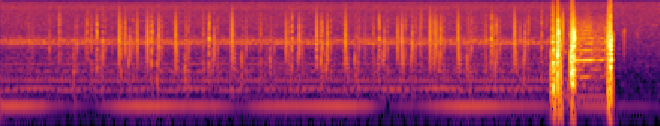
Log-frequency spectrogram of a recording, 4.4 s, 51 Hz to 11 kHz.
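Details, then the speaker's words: Normal PCI (DC signaling) outpulsing of a seven-digit number, heard from NEptune 4 No. 1 crossbar line, Belle Harbor, Queens, 1974 home-phone tape: steady hum with fast irregular relay clicks, then loud clacks; hard to distinguish from MF. "obviously if you were listening to the trunk though MF would go beep beep beep beep and TC I would go click lick lick lick"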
